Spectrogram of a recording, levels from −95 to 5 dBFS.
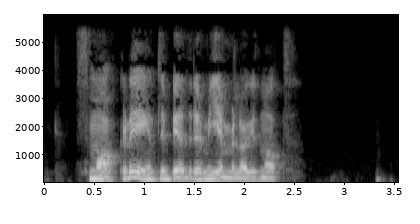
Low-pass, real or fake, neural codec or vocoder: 5.4 kHz; real; none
